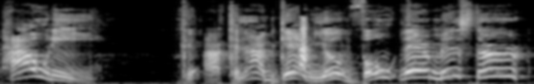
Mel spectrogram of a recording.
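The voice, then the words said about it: Exaggerated comedy American accent. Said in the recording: “I can't do the accent, but I'm gonna you know comedy American ... he sounds nothing like some yokel from from the deep south”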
